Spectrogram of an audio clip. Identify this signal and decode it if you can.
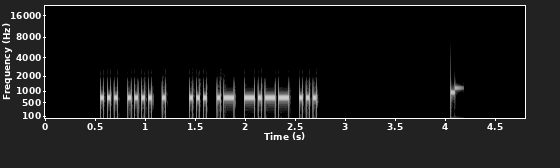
Morse code, heard as a keyed tone, about 34 wpm, 700 Hz. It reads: SHE SAYS
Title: Sets of 2 Words 35wpm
